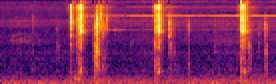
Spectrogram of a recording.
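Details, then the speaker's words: Daihatsu Grand Max, ignition on with all indicators lit: sharp single clicks with each start attempt but engine never cranks; likely cause worn-out starter carbon brushes, also check battery, fuses, socket: starter clicks but does not crank. "Nah, dia hanya ada bunyi stack-stack saja tapi starternya tidak mau berfungsi, Rekan-rekan."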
